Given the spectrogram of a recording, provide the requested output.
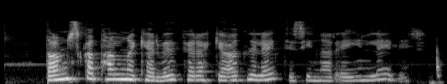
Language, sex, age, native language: Icelandic, male, 60-69, Icelandic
